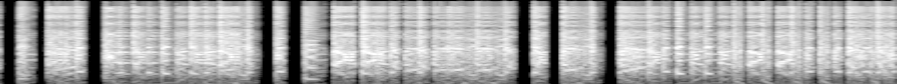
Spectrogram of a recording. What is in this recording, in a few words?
horror mode; wenda sprunki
